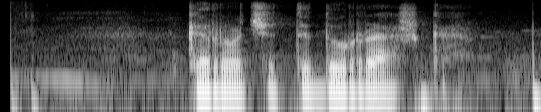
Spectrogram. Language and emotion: Russian, angry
